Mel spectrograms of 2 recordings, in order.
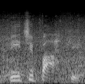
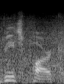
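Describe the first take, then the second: First: It has a Brazilian accent with an added final vowel. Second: It is said the plain American way. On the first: This sounds like a real Brazilian. The speaker calls it right. "put that little accent for fun at the end" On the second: This does not sound like a real Brazilian. The speaker calls it wrong. "you wouldn't say"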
